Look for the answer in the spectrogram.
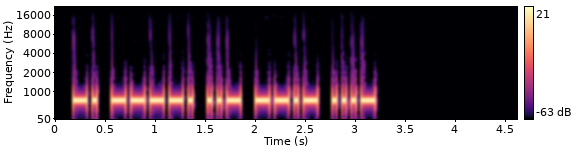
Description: Morse code, heard as a keyed tone, about 30 wpm, 700 Hz. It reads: N9UQV
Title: Speed Racing - USA 1x3 Call Signs 25wpm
